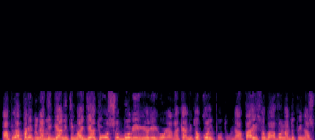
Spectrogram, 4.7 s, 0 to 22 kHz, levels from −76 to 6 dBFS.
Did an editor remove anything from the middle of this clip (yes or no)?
no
